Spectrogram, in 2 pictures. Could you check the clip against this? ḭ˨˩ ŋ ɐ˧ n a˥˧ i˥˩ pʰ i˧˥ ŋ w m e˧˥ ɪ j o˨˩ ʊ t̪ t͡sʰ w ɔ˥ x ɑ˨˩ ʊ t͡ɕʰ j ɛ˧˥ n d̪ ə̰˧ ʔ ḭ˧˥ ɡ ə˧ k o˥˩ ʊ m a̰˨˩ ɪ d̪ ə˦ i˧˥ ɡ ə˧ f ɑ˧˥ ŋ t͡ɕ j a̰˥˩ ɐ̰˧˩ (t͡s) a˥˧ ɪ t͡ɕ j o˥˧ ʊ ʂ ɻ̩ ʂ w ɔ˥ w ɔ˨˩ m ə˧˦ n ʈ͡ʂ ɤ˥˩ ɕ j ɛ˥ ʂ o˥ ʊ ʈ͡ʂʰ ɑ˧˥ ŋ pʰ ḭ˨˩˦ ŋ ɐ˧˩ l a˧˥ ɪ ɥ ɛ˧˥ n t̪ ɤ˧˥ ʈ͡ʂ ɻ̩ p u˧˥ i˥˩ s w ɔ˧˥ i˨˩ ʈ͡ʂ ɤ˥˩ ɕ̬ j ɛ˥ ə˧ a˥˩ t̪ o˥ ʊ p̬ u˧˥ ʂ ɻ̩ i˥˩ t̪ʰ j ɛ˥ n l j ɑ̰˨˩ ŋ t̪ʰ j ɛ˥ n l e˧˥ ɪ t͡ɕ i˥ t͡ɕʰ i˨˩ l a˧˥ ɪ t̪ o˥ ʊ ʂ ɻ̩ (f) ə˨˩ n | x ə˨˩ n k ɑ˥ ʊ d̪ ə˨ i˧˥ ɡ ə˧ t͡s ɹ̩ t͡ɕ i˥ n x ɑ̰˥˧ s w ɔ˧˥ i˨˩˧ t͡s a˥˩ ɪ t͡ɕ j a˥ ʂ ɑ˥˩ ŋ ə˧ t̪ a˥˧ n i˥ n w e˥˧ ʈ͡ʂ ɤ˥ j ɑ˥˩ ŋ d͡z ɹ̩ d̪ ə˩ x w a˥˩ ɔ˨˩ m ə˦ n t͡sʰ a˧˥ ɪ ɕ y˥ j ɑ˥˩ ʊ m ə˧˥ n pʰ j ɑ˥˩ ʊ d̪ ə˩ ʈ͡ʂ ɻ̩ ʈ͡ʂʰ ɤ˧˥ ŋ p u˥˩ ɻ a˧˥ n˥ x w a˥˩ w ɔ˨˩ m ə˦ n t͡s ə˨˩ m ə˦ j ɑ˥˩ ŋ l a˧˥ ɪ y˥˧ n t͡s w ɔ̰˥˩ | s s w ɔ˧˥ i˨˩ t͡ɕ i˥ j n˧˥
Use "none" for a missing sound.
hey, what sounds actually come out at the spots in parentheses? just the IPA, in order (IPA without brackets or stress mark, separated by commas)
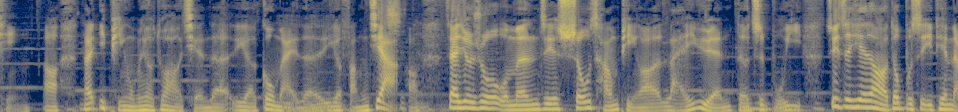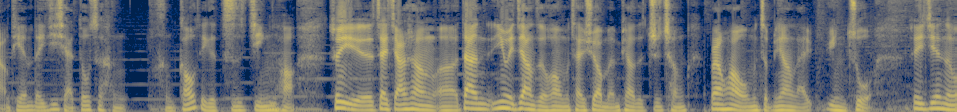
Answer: t͡s, x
